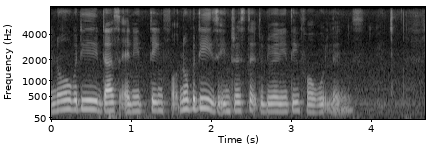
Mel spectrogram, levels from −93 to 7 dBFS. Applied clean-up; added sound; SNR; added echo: none; none; none; none.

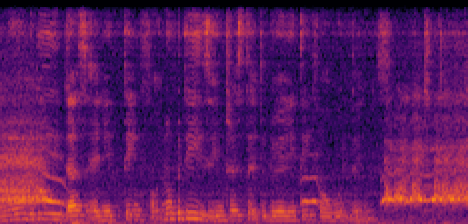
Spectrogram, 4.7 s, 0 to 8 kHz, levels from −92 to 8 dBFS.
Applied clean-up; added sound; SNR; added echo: none; Bird; -2 dB; reverberation time 0.2 s.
